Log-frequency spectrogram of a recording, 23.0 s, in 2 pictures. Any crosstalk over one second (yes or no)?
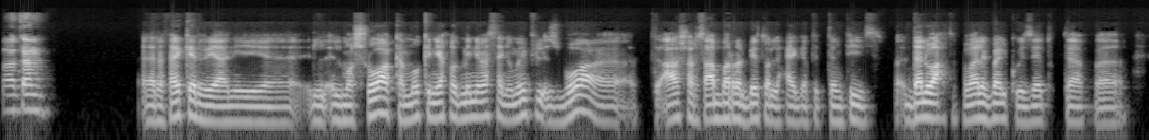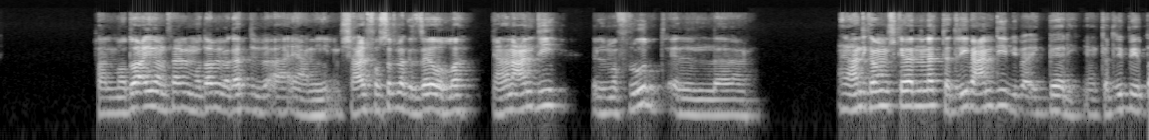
no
